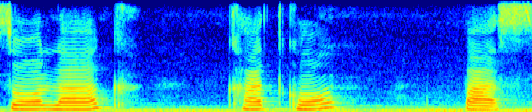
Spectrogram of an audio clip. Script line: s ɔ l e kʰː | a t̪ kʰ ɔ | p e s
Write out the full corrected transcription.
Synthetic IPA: s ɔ l a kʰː | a t̪ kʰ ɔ | p a s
